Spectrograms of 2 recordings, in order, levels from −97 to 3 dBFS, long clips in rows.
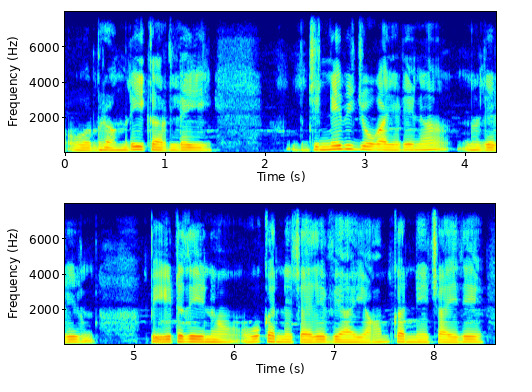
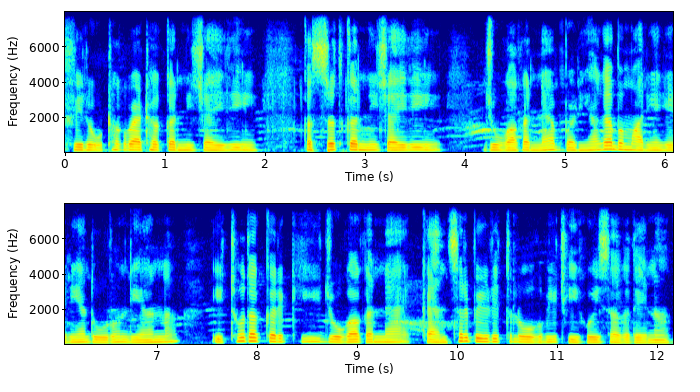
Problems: none marked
